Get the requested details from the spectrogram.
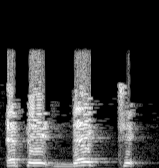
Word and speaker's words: epideictic: And the third one is epieictic. Is the best way I can pronounce it. EI in the Greek is a diphthong that sounds like A. So I'm saying it's epideictic. A-C is hard to say. Epideictic. Well, enough of that. It's E-P-I-D-E-I-C-T-I-C.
